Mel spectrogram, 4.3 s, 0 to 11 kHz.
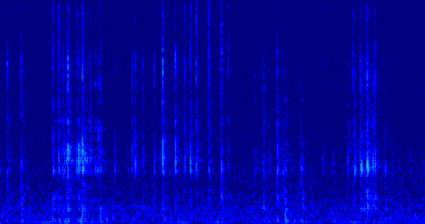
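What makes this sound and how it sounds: A hard plastic bottle is tapped and scratched with long artificial nails for ASMR, giving quiet, quick clicky taps in irregular bursts with a bright, hollow ring around 1 kHz. Each tap dies away almost at once, between brief stretches of soft scratching.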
